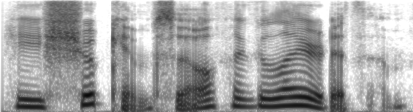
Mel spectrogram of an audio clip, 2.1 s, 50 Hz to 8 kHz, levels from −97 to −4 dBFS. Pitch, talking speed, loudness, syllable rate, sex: 190 Hz, 205 wpm, -17 LUFS, 4.6 syllables/s, female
